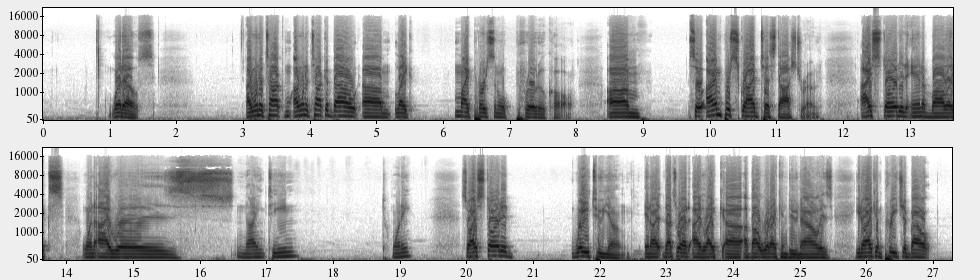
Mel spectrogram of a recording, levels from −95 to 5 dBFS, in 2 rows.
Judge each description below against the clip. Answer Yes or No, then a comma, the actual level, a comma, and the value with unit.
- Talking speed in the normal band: No, slow, 120 wpm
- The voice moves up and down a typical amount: Yes, average, 4.5 semitones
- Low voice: Yes, low, 125 Hz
